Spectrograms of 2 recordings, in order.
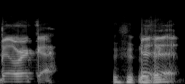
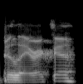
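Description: First: It is said in a local Irish-Boston accent. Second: It is said in a plain, unaccented way. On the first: "these shitty Irish guys with their accents" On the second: "I pronounce it as Billerica"

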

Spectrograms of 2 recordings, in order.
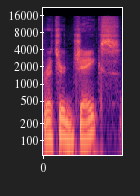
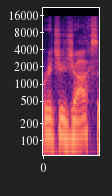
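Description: First: The surname sounds like the word jakes. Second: The surname sounds like French Jacques. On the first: The speaker calls it right. "it's Richard Jakes" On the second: The speaker calls it wrong. "I've been saying it wrong my whole life"

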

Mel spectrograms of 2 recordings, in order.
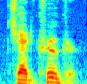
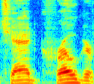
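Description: First: The surname does not sound like Kroger. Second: The surname sounds like the store name Kroger. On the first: The speaker calls it right. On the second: The speaker calls it wrong.

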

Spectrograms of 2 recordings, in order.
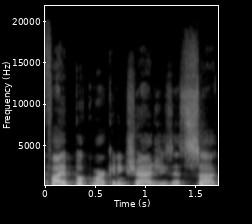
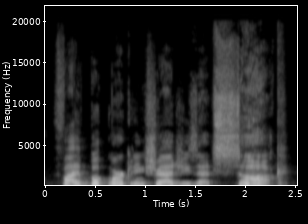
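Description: First: It is said casually, without strong emphasis. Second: It is said with strong, forceful emphasis. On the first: The strategies are merely weak. The speaker calls it wrong. "It's not just like" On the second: The strategies are truly worthless and not worth any time. The speaker calls it right. "the reason why I have to put emphasis on this"

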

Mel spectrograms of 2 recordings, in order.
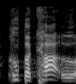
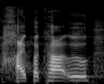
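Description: First: The first vowel sounds like 'oo'. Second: The first vowel sounds like 'ih'. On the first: The speaker calls it right. "in the Greek, the Y is pronounced like a U" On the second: The speaker calls it wrong. "I know it looks like hypakau"

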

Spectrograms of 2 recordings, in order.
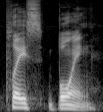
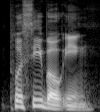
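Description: First: It sounds like place followed by boying. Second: It sounds like the word placebo plus ing. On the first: The speaker calls it right. "But it's Place Boying" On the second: The speaker calls it wrong. "I used to think it was placebo-ing"

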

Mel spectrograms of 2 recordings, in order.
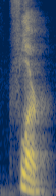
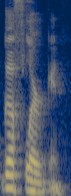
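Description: First: The word is cut short to one syllable. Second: The whole word is said clearly in full. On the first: The speaker calls it wrong. "maybe it's coming out flir" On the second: The speaker calls it right. "I'm using geflirgen"

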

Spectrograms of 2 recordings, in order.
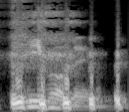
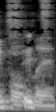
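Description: First: It is said in a Stewie impression. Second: It is said in his normal voice.

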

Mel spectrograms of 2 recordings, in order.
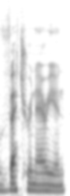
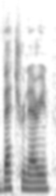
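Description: First: The word is said with an extra syllable added. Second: The word is said without the extra syllable.

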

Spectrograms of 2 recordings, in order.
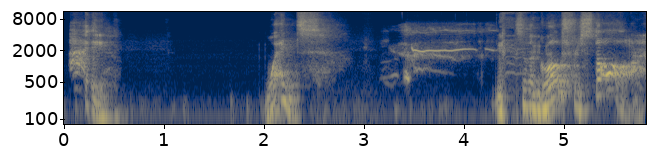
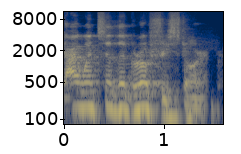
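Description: First: It is drawn out slowly like a monologue. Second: It is said at a normal quick pace.

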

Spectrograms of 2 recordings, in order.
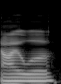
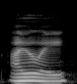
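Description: First: The name is said the usual state way. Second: The name is said the local Louisiana way. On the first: "spelled like Iowa" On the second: "that's how they pronounce it"

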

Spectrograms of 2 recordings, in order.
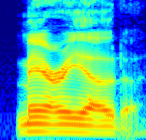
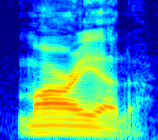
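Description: First: The first syllable does not sound like 'mar'. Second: The first syllable sounds like 'mar'. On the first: The speaker calls it wrong. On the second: The speaker calls it right. "So it's Mar, like Mar-a-Lago"

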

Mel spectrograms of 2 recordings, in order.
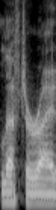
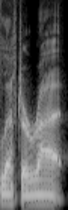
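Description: First: It is said in a plain, standard accent. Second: It is said in a strong Southern accent. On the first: "It's not" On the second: "one of the most incredible Southern accents"

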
